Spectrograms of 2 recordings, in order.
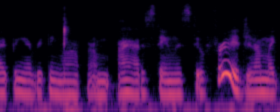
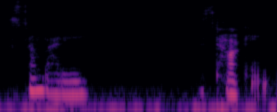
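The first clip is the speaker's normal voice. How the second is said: soft, halting near-whisper; hushed child; 11 dB quieter than usual. Retold or imitated. Daughter tells mother about a voice, hushed. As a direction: report it quietly, with a pause midway. Child reports hearing a mysterious voice.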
